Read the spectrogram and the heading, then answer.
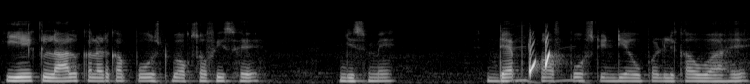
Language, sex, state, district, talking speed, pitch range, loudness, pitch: Hindi, male, Delhi, New Delhi, 145 wpm, 150-165 Hz, -24 LUFS, 160 Hz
